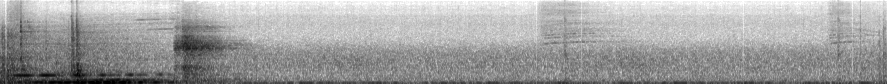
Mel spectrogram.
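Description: Steam hisses softly from vents.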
